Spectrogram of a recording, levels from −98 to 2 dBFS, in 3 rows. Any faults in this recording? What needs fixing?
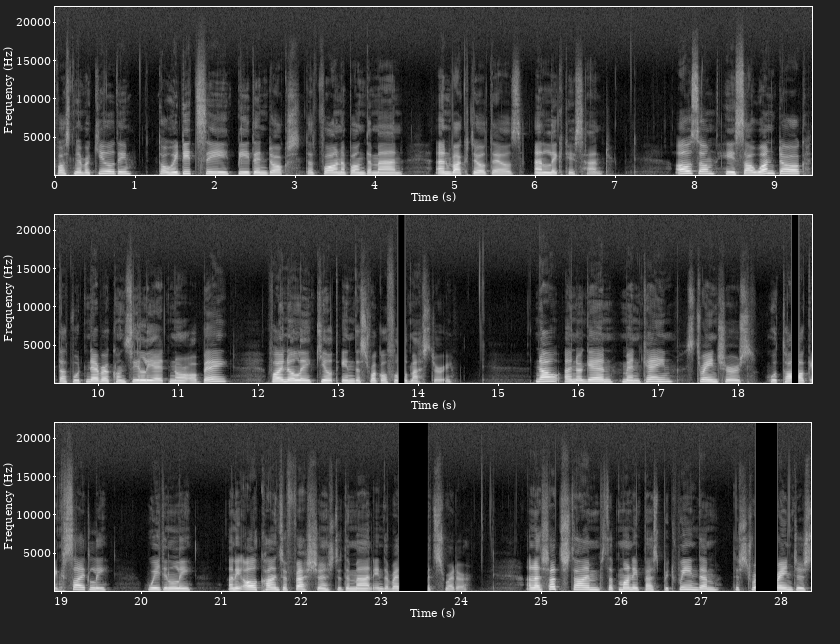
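Four blocks of digital silence cut this speech dead and back at 13.75 to 13.84 s, 18.67 to 18.76 s, 23.22 to 23.59 s and 27.68 to 27.96 s. Those are 93 ms, 93 ms, 370 ms and 280 ms. The 93 ms holes fit one 4096-sample buffer missed, and the longer ones fit several in a row. To prevent it, give the audio thread a larger buffer or more scheduling priority so it never misses its deadline.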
